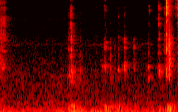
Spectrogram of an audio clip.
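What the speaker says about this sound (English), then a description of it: "So I type something here." Typing on a computer keyboard, with a few soft, close keystrokes scattered across a quiet room and a sharper click near the end.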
